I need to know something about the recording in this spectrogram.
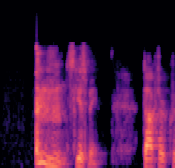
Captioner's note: clears throat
